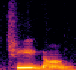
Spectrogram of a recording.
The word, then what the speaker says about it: Qigong: pronounced Qi Gong.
